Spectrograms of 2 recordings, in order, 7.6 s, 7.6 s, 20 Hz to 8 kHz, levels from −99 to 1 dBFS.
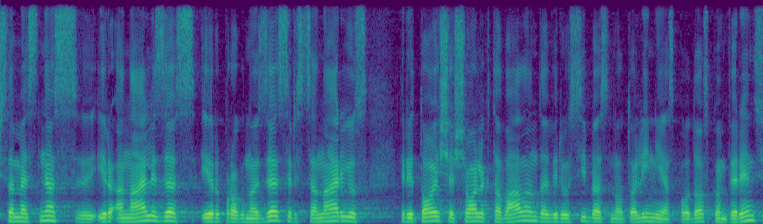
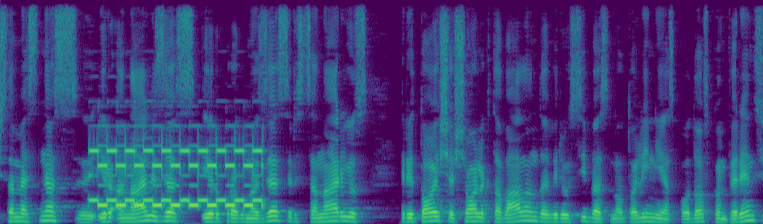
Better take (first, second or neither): first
